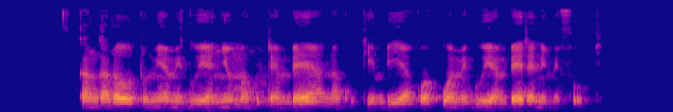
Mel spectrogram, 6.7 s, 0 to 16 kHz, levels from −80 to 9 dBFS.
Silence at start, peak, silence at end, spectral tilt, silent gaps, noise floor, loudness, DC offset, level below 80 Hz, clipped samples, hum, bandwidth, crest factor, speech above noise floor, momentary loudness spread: 0.8 s; -6 dBFS; 0.9 s; -2.5 dB/octave; none; -76 dBFS; -24 LUFS; under 0.1%; -84 dBFS; under 0.1%; none; 11.5 kHz; 18 dB; 53 dB; 15 LU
